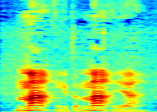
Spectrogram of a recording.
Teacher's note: ujung lidah ya, ujung lidah menyentuh langit-langit yang depan ya, hampir berdekatan dengan huruf lam ya. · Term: huruf nun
